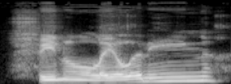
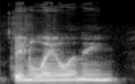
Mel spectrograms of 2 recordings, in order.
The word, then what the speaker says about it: phenylalanine: phenylalanine, I think is the way you pronounce the chemical name, phenylalanine.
